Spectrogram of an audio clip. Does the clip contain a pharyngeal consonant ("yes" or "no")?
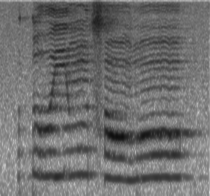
no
